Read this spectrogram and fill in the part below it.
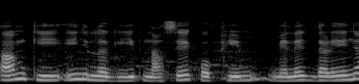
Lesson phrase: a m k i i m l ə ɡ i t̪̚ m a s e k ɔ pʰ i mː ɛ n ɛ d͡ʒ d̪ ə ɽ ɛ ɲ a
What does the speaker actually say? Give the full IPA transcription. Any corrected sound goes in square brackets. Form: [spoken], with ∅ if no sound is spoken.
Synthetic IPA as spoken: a m k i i [ɲ] l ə ɡ i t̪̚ [n] a s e k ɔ pʰ i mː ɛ n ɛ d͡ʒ d̪ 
